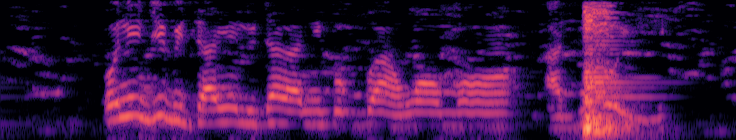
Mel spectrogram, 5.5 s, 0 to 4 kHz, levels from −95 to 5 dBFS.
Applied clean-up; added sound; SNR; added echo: classical method WPE with log-MMSE.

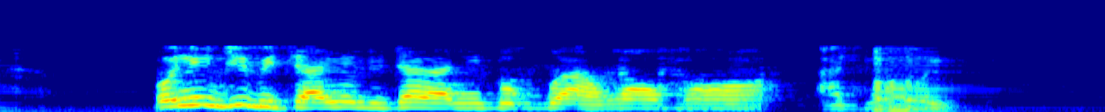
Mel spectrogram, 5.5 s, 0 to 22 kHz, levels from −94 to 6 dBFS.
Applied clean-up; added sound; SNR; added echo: neural mask model DeepFilterNet 3.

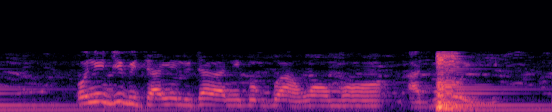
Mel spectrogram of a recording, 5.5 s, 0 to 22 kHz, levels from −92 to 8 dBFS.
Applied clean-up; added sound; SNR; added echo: none; Thump, thud; -1 dB; reverberation time 0.5 s.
